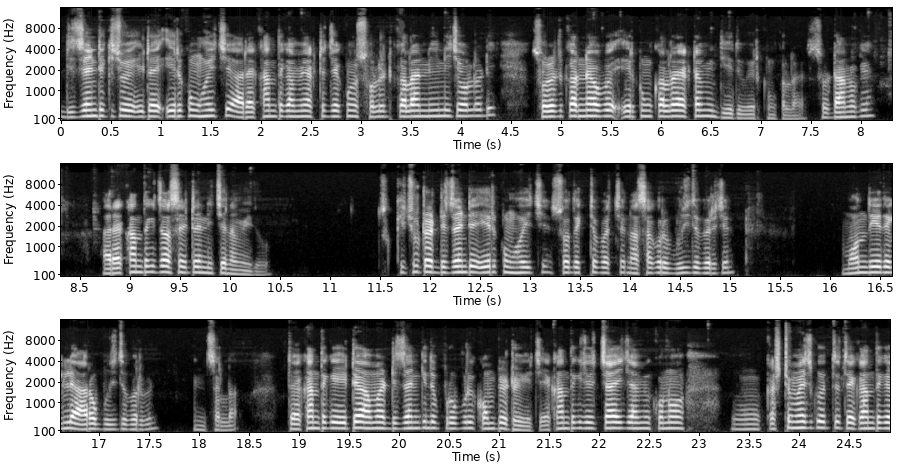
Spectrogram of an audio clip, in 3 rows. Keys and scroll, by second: 24.1 ctrl+t.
